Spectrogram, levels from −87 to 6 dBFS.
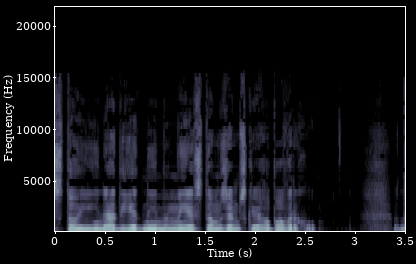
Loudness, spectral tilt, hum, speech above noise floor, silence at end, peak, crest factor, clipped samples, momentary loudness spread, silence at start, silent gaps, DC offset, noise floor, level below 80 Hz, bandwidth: -30 LUFS; -6 dB/octave; none; 31 dB; 0 s; -16 dBFS; 16 dB; under 0.1%; 12 LU; 0 s; none; under 0.1%; -60 dBFS; -68 dBFS; 14.5 kHz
